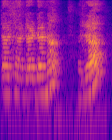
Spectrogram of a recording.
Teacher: इनका उच्चारण स्थान मूर्धन्य, मूर्धा है, एकदम ऊपर वाला स्थान जो है मुंह का, उसको वहां से उच्चारण इसका होता है।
